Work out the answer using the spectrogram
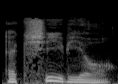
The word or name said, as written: excipio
